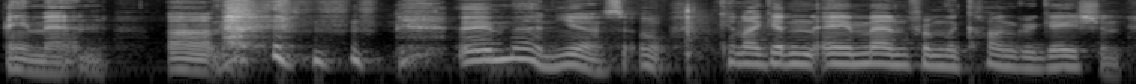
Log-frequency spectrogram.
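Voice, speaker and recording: A young man in his late teens co-hosting a podcast among friends, talking in an excitable, rambling way with mock-preachy jokes. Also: medium pitch, a little slow, a little hiss or hum. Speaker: podcast co-host. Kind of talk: casual chat among friends.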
